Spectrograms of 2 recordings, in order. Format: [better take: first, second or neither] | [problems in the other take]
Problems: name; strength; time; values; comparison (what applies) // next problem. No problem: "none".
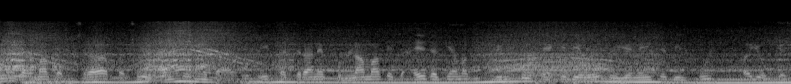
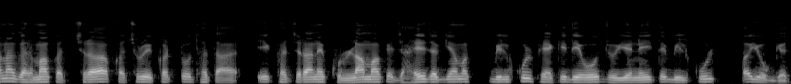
second | background sound (Vehicle); 4 dB above the speech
